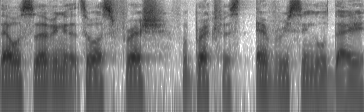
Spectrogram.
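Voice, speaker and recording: A man with an Australian accent, medium pitch, a dark, mellow tone, fairly even intonation and a fairly slow pace. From Australia, Western Sydney. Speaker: podcast host. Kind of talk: solo travel vlog talk.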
